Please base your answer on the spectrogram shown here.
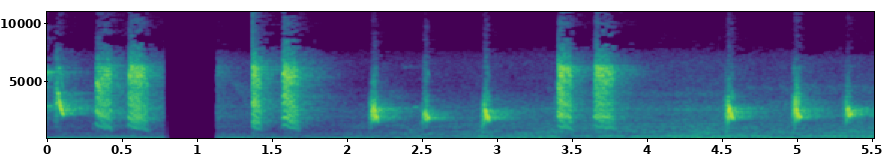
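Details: Long-tailed shrike (cendet) training recording with 'tembakan' fill: harsh squawks and sharp chips at irregular intervals, broken by one brief cut to silence, over a faint low hum.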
